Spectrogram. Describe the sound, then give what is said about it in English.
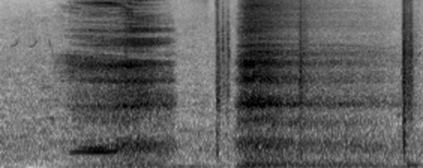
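A deep breath: two long, airy, breathy rushes of air, the second one longer, followed by a short sharp puff near the end. No talk is heard. “Calm down. Take a deep breath.”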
